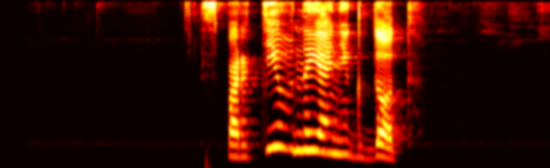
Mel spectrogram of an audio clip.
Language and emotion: Russian, positive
